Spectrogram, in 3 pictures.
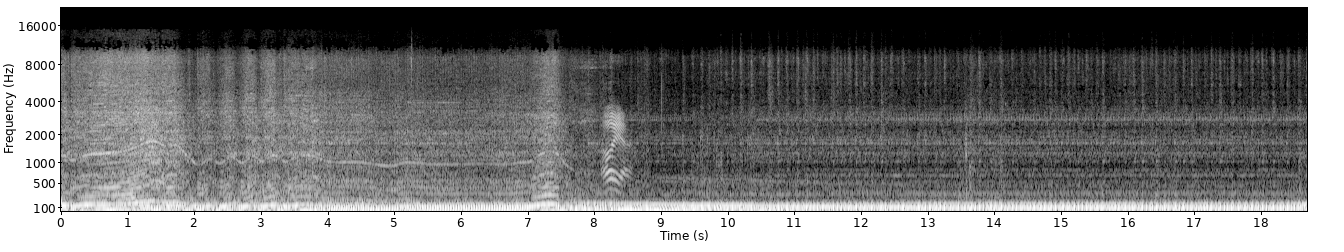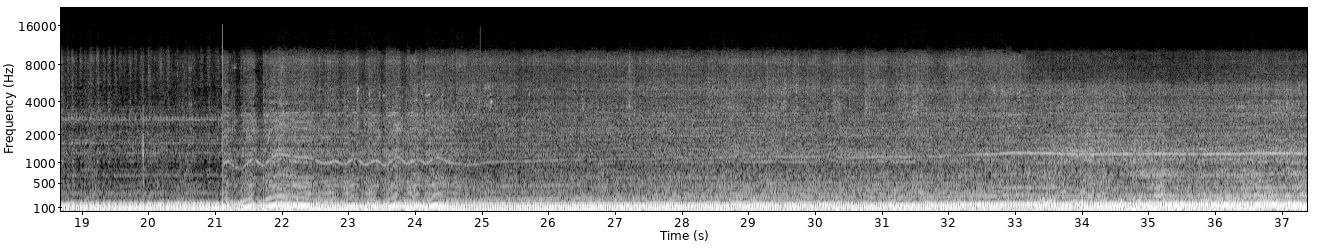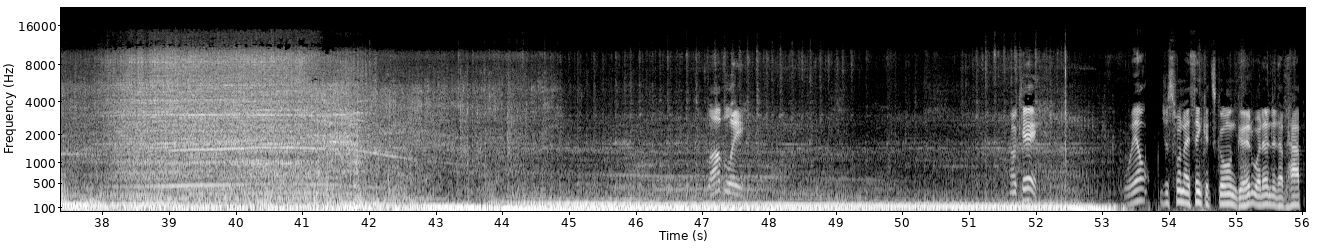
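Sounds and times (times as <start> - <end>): snowmobile engine revving: 0.0 - 12.9, 21.1 - 49.2, 50.1 - 56.0.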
